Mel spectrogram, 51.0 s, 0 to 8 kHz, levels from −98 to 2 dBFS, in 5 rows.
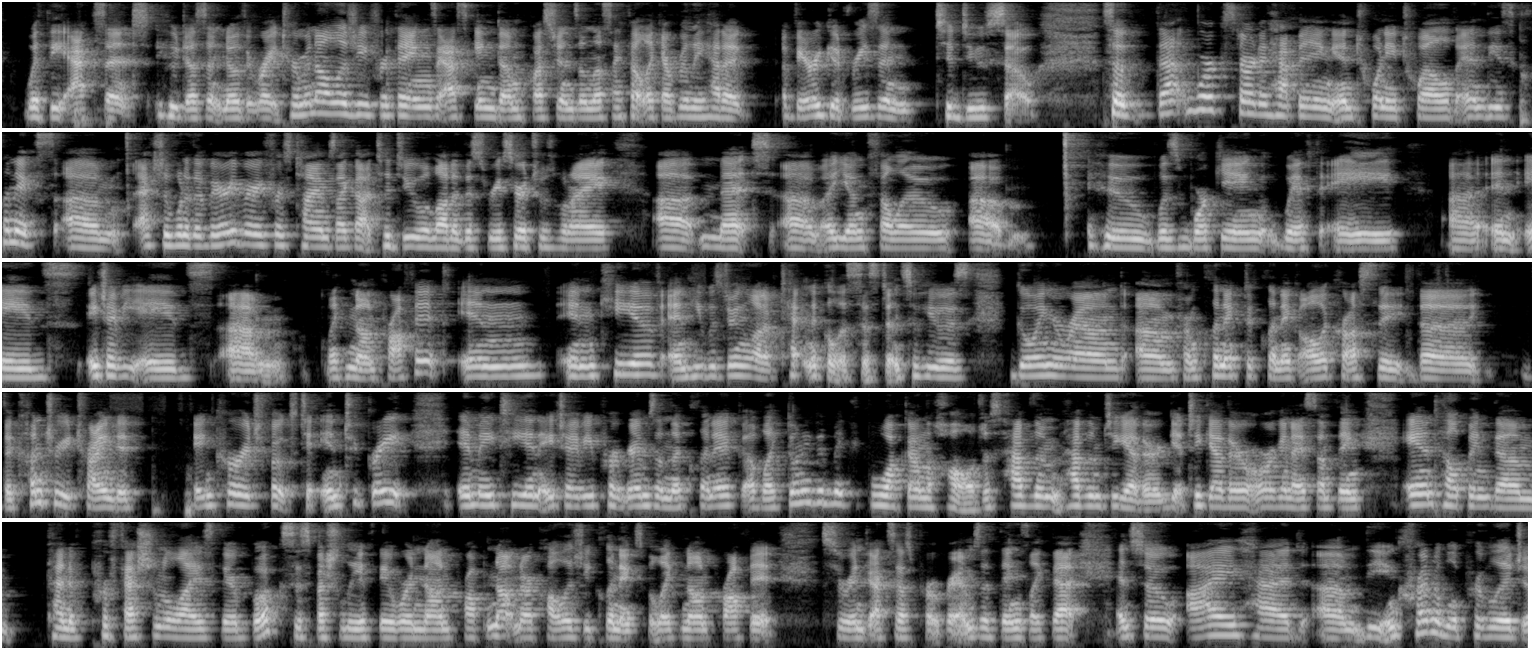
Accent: American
